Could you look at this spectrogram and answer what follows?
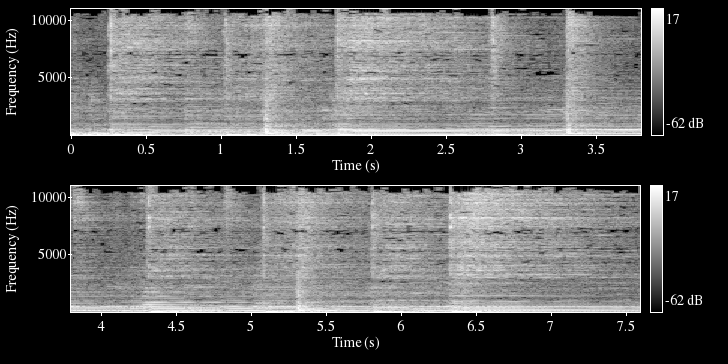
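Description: Live rock band playing a slow ballad: keyboard, bass and drums. Held chords change about every two seconds, with a drum hit at each change.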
